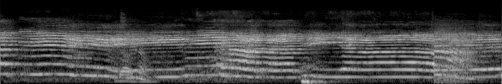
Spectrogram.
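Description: A high solo voice singing long, drawn-out notes that slide down from one pitch to the next.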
